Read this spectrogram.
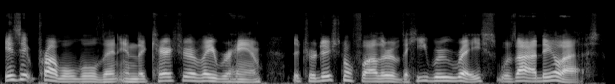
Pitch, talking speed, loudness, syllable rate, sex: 145 Hz, 175 wpm, -19 LUFS, 5.7 syllables/s, male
